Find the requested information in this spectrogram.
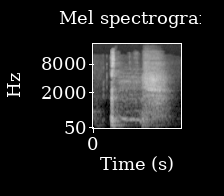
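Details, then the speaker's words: An adult gives a single abrupt sneeze during a podcast recording: a sharp burst, a brief voiced sound, then a hissing rush of air, followed by an apology. "J'ai éternué, pardon. C'est fini. J'en ai encore 3, mais bon."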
